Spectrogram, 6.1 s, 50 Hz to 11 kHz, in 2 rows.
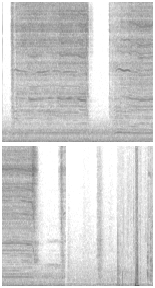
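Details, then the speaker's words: Turbo car whose Arduino VNT controller was reconfigured to give the linear actuator (servo) full 12 volts for faster turbo response: quick whirring bursts starting and stopping crisply, no grinding or stalling. Normal actuator cycling. "okay Servo is now screaming right along so we're going to go ahead and take this thing for a test drive"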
